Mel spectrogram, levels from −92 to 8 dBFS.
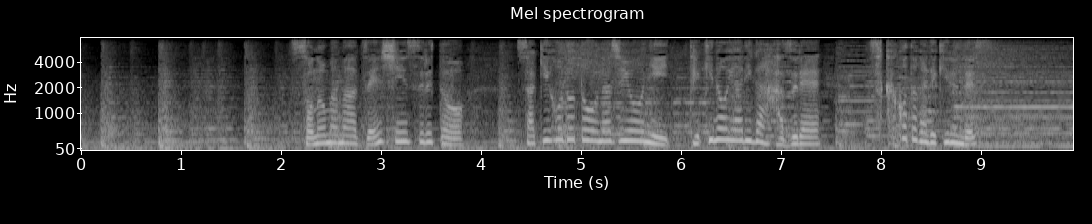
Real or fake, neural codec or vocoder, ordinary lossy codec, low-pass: real; none; none; 7.2 kHz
